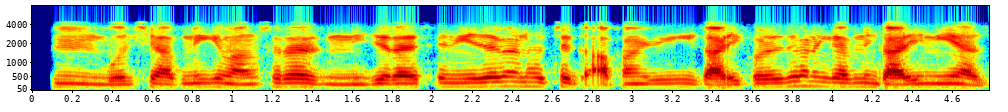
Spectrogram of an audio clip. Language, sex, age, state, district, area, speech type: Bengali, male, 18-30, West Bengal, Nadia, rural, conversation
